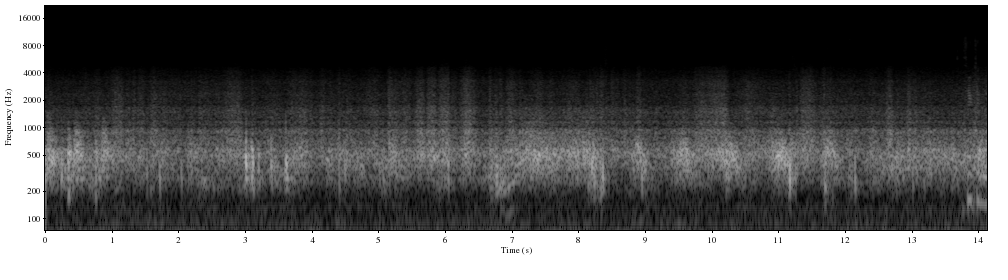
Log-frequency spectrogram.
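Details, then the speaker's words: Fetal heartbeat on Doppler during the mother's pregnancy: rapid, rhythmic whooshing pulses heard through a muffled recording. "the bonus is you get to hear the baby's heartbeat if you sticked around this whole time"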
